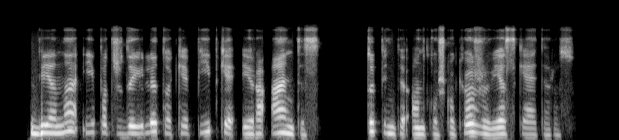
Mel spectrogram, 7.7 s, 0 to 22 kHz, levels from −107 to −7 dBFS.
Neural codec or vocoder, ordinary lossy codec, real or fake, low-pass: none; Opus, 24 kbps; real; 7.2 kHz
